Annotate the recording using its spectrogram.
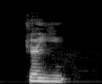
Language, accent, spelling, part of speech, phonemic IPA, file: French, Canada, cueillit, verb, /kœ.ji/, LL-Q150 (fra)-cueillit.wav
- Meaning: third-person singular past historic of cueillir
